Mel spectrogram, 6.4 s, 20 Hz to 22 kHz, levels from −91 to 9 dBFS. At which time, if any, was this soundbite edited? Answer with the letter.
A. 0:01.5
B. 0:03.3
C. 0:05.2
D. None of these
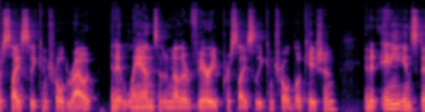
A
